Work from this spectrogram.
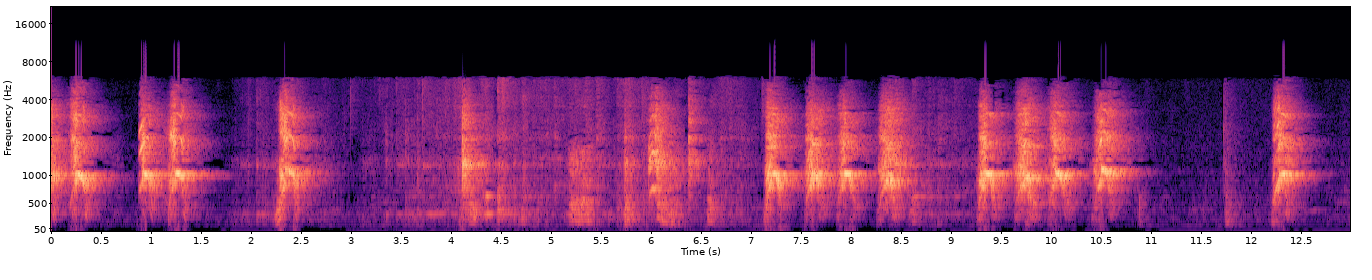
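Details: Excited puppy Sun among plastic bottles, volleys of shrill yappy barks, some doubled, a stretch of rustling crinkly noise mid-way under softer yaps, then quick triplets and a final single bark.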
